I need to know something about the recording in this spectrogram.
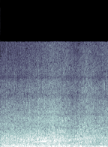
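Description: Small waves washing up on a sandy beach, with wind rumbling on the microphone.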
